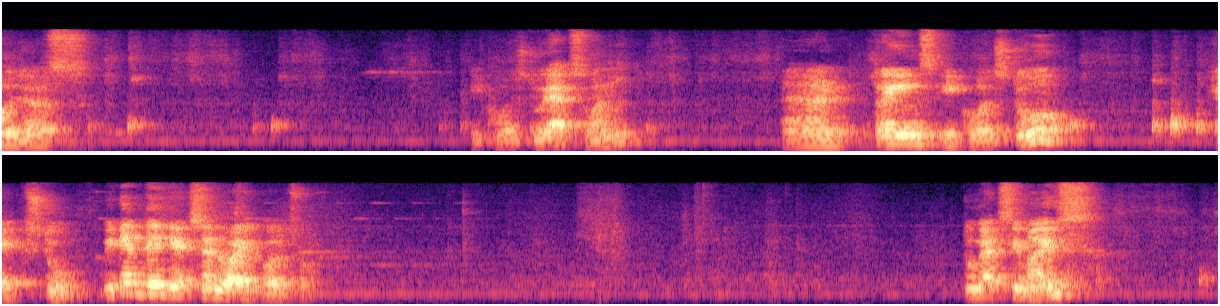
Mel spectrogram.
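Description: A man speaks calmly and clearly, as if teaching, close by.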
